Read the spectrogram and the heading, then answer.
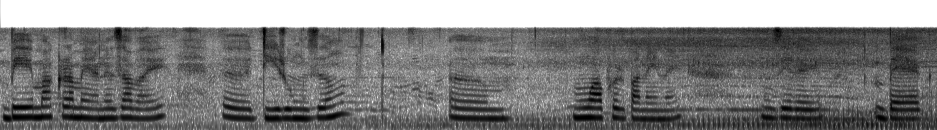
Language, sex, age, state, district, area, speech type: Bodo, female, 18-30, Assam, Udalguri, urban, spontaneous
